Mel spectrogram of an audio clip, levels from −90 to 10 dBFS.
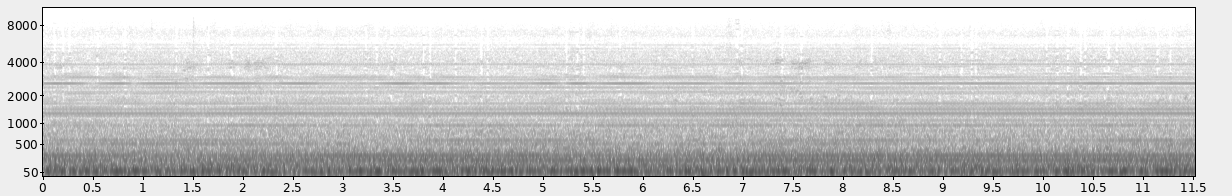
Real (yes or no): yes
